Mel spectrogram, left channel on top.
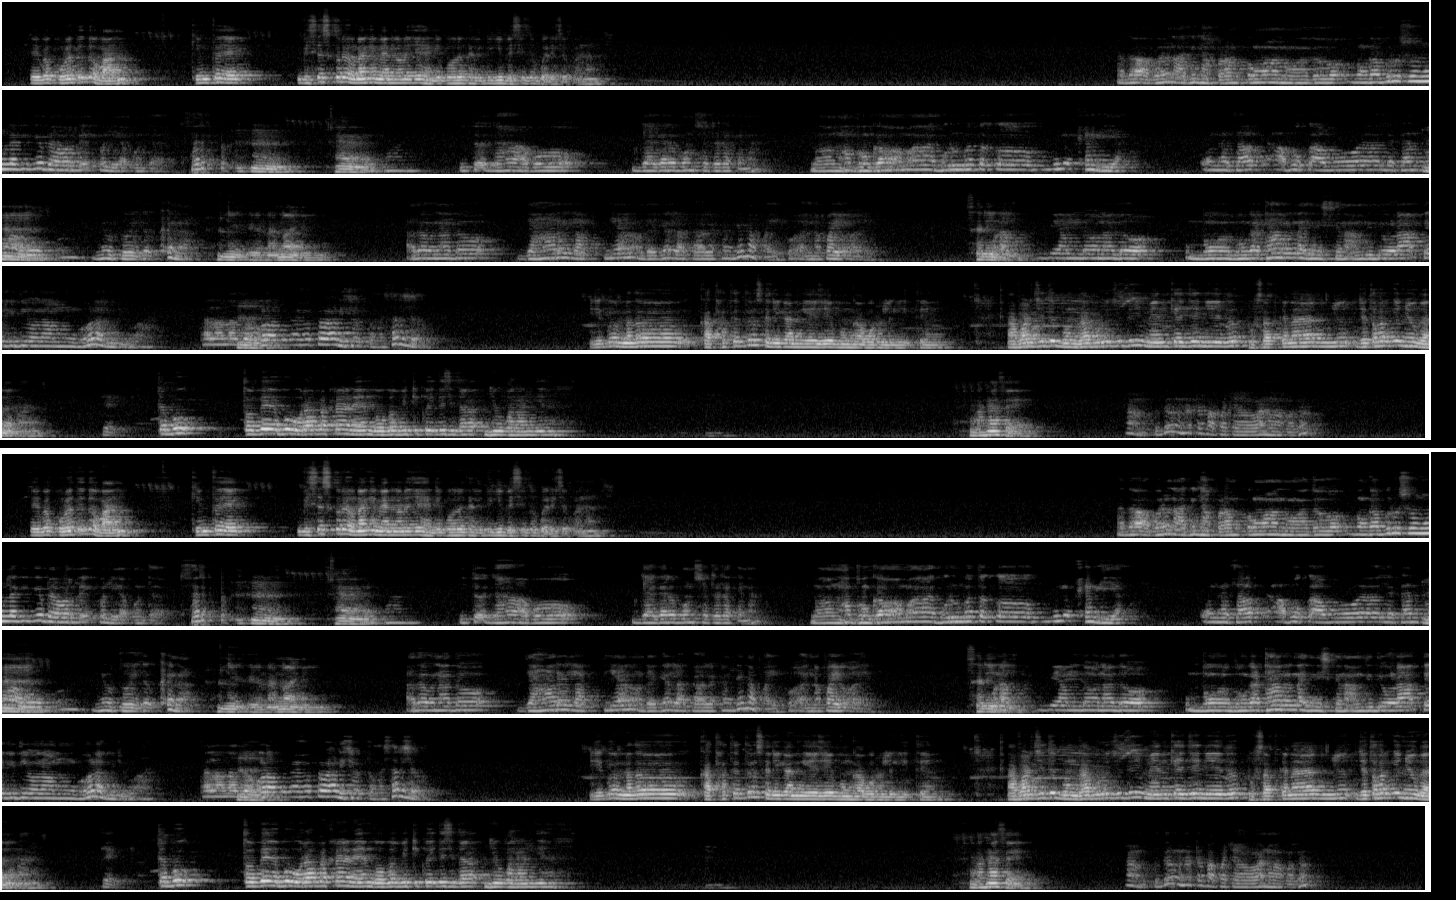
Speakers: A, on the right (about 20°); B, on the right (about 60°).
A: ᱮ ᱯᱩᱨᱟᱹ ᱛᱮᱫᱚ ᱵᱟᱝ ᱠᱤᱱᱛᱩ ᱵᱤᱥᱮᱥ ᱠᱚᱨᱮ ᱚᱱᱟᱜᱮ ᱢᱮᱱ ᱜᱟᱱᱚᱜᱼᱟ ᱡᱮ ᱦᱟᱺᱰᱤ ᱯᱟᱹᱣᱨᱟᱹ ᱠᱷᱟᱹᱛᱤᱨ ᱛᱮᱜᱮ ᱵᱮᱥᱤ ᱫᱚ ᱵᱟᱹᱲᱤᱡᱚᱜ ᱠᱟᱱᱟ
B: ᱦᱩᱸ ᱦᱩᱸ ᱟᱫᱚ ᱟᱵᱚᱨᱮᱱ ᱟᱹᱜᱤᱞ ᱦᱟᱯᱲᱟᱢ ᱠᱚᱢᱟ ᱱᱚᱣᱟ ᱫᱚ ᱵᱚᱸᱜᱟ ᱵᱩᱨᱩ ᱥᱩᱢᱩᱝ ᱞᱟᱹᱜᱤᱫ ᱜᱮ ᱵᱮᱵᱚᱦᱟᱨ ᱞᱟᱹᱜᱤᱫ ᱠᱚ ᱞᱟᱹᱭᱟ ᱵᱚᱱ ᱛᱟᱦᱮᱸᱫ ᱥᱟᱹᱨᱤ
A: ᱦᱩᱸ ᱦᱮᱸ
B: ᱢᱮᱱᱠᱷᱟᱱ ᱱᱤᱛᱚᱜ ᱡᱟᱦᱟᱸ ᱟᱵᱚ ᱡᱟᱭᱜᱟ ᱨᱮᱵᱚᱱ ᱥᱮᱴᱮᱨ ᱟᱠᱟᱱᱟ ᱱᱚᱣᱟ ᱢᱟ ᱵᱚᱸᱜᱟ ᱢᱟ ᱵᱩᱨᱩ ᱢᱟᱛᱚ ᱠᱚ ᱵᱚᱞᱚᱜ ᱠᱟᱱ ᱜᱮᱭᱟ ᱚᱱᱟ ᱥᱟᱶᱛᱮ ᱟᱵᱚ ᱟᱵᱚ ᱞᱮᱠᱟᱱ ᱠᱚ
A: ᱦᱮᱸ
B: ᱟᱵᱚ ᱦᱚᱸᱵᱚᱱ ᱧᱩᱛ ᱛᱩᱭᱞᱚᱜ ᱠᱟᱱᱟ
A: ᱢᱤᱫ ᱚᱱᱟᱜᱮ
B: ᱟᱫᱚ ᱚᱱᱟ ᱫᱚ ᱡᱟᱦᱟᱸᱨᱮ ᱞᱟᱹᱠᱛᱤᱭᱟ ᱚᱸᱰᱮ ᱜᱮ ᱞᱟᱜᱟᱣ ᱞᱮᱠᱷᱟᱱ ᱜᱮ ᱱᱟᱯᱟᱭ ᱡᱚᱜᱼᱟ ᱱᱟᱯᱟᱭᱚᱜᱼᱟ ᱟᱨᱠᱤ
A: ᱥᱟᱹᱨᱤᱜᱮ
B: ᱚᱱᱟ ᱠᱷᱚᱱᱟᱜ ᱡᱩᱫᱤ ᱟᱢ ᱫᱚ ᱚᱱᱟ ᱫᱚ ᱵᱚᱸᱜᱟ ᱴᱷᱟᱱ ᱨᱮᱱᱟᱜ ᱡᱤᱱᱤᱥ ᱠᱟᱱᱟ ᱟᱢ ᱡᱩᱫᱤ ᱚᱲᱟᱜ ᱛᱮ ᱡᱚᱫᱤᱢ ᱚᱱᱟᱢ ᱜᱚᱦᱚᱲ ᱟᱹᱜᱩ ᱡᱚᱦᱚᱜᱼᱟ ᱛᱟᱦᱚᱞᱮ ᱚᱱᱟ
A: ᱦᱩᱸ
B: ᱫᱚ ᱚᱲᱟᱜ ᱵᱚᱸᱜᱟ ᱦᱚᱸᱛᱚ ᱟᱹᱲᱤᱥᱚᱜ ᱛᱟᱢᱟ ᱥᱟᱹᱨᱤ ᱵᱟᱝ
A: ᱮᱵᱟᱨ ᱚᱱᱟ ᱫᱚ ᱠᱟᱛᱷᱟ ᱛᱮᱫᱚ ᱥᱟᱹᱨᱤ ᱠᱟᱱ ᱜᱮᱭᱟ ᱡᱮ ᱵᱚᱸᱜᱟ ᱵᱩᱨᱩ ᱞᱟᱹᱜᱤᱫ ᱛᱮ ᱟᱵᱟᱨ ᱡᱩᱫᱤ ᱵᱚᱸᱜᱟ ᱵᱩᱨᱩ ᱡᱩᱫᱤ ᱢᱮᱱ ᱠᱮᱭᱟ ᱡᱮ ᱱᱤᱭᱟᱹ ᱫᱚ ᱯᱨᱚᱥᱟᱫ ᱠᱟᱱᱟ ᱧᱩ ᱡᱚᱛᱚ ᱦᱚᱲ ᱜᱮ ᱧᱩ ᱜᱟᱱᱚᱜᱼᱟ
B: ᱴᱷᱤᱠ
A: ᱛᱚᱵᱩ ᱛᱚᱵᱮ ᱟᱵᱚ ᱚᱲᱟᱜ ᱵᱟᱠᱷᱨᱟ ᱨᱮᱱ ᱜᱚᱜᱚ ᱵᱤᱴᱤ ᱠᱚ ᱫᱚ ᱪᱮᱫᱟᱜ ᱧᱩ ᱵᱟᱨᱚᱱ ᱜᱮᱭᱟ
B: <unintelligible>
A: ᱵᱟᱝᱟ ᱥᱮ
B: ᱩᱱᱠᱩ ᱫᱚ ᱩᱱᱟᱹᱜᱴᱟᱜ ᱵᱟᱠᱚ ᱪᱟᱦᱟᱣᱟ ᱱᱚᱣᱟ ᱠᱚᱫᱚ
